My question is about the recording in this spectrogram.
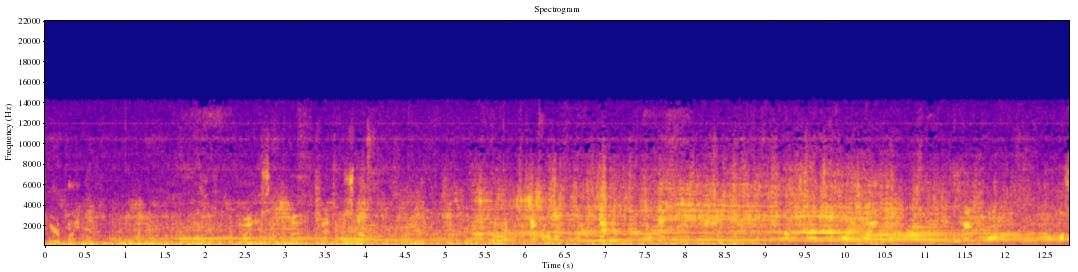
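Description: Engine and propeller of a scale radio-control Cessna model airplane in flight, a steady drone whose pitch drifts slightly as the plane passes. Its tone stands out clearly from about a second and a half in.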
